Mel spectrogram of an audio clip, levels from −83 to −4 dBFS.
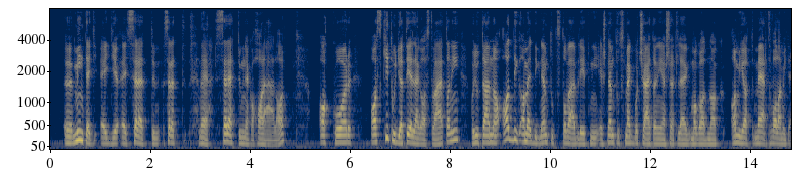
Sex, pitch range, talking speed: male, 115-150 Hz, 140 wpm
